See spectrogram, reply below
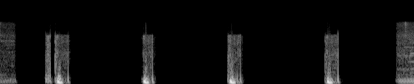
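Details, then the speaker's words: Blood pressure measurement teaching: soft, muffled low thumps about 70 a minute, sound fading in strength; fourth-phase Korotkoff sounds, marking diastolic pressure in children and pregnant women. "En el cuarto ruido es el mismo que en el tercer ruido, solo que comienza a descender la fuerza, o sea, que el ruido es menos fuerte. Este ruido que se va desvaneciendo nos indica la presión arterial diastólica en niños y mujeres embarazadas."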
